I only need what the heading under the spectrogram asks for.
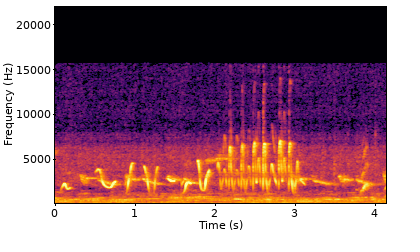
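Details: Bimoli bird, a shy species described as nearly extinct, singing in response to a lure recording: a busy, varied run of high whistled notes, slurred upsweeps and quick chirps, dense and overlapping throughout, over faint low background hum.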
